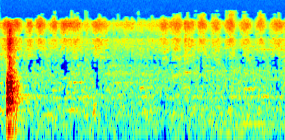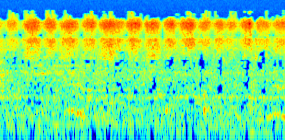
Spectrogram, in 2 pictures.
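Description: Whiteboard eraser rubbing faintly and steadily across a whiteboard, with one brief knock just after the start.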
